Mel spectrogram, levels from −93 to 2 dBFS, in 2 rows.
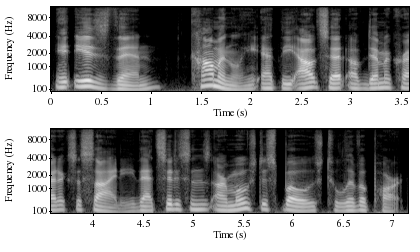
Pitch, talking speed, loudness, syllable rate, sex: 135 Hz, 150 wpm, -21 LUFS, 4.7 syllables/s, male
